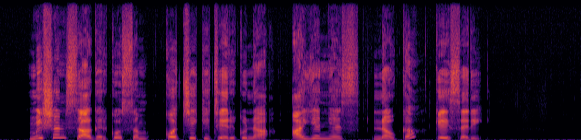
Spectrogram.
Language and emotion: Telugu, neutral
